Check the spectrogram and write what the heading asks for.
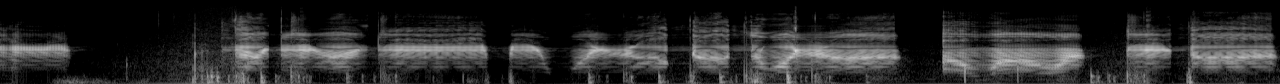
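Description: Talk box recitation: a buzzy tone from a phone, piped through a tube into the mouth, is shaped into spoken syllables by the reciter's mouth. It comes in phrases with short gaps between them, after a pause of about a second and a half near the start.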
